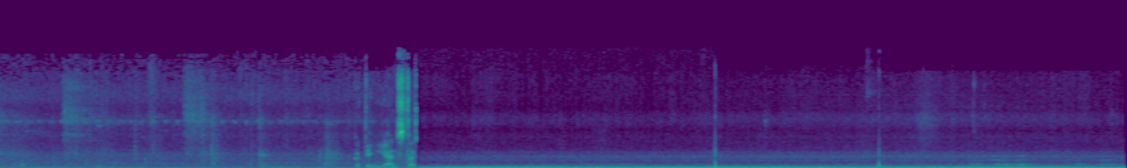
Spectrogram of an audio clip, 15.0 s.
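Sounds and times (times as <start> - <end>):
train carriage rumble: 0.0 - 5.6, 6.3 - 15.0
faint pitched tone: 5.7 - 15.0.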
